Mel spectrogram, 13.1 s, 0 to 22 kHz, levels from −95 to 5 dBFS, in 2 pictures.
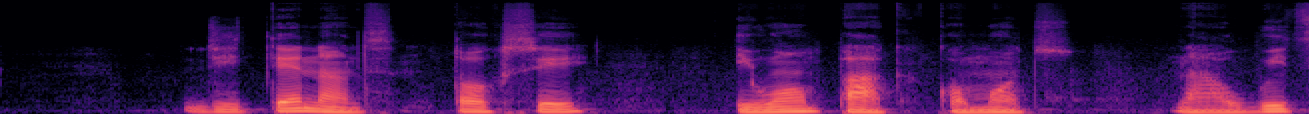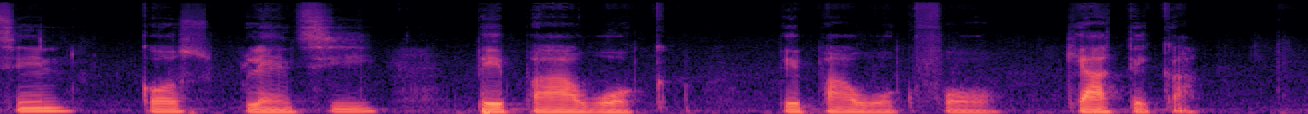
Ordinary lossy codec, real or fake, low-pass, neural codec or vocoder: none; real; 19.8 kHz; none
